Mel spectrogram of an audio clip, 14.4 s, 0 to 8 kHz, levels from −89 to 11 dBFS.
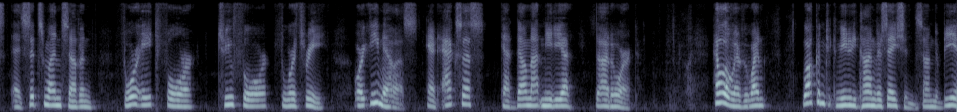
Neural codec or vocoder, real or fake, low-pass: codec, 24 kHz, 0.9 kbps, WavTokenizer, medium music audio release; fake; 7.2 kHz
